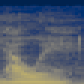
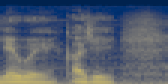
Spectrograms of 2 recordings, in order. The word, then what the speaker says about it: 예훼: 예수와인 하나님의 아들 예수 그리스도를 주님으로 고백하는 게, 이 주라는 게 바로 아도나이라고 해서 구약의 여호와, 우리가 가장 가까운 발음으로는 야훼 또는 예훼까지 가장 가까운 발음은 예훼라고 합니다.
